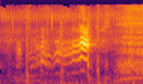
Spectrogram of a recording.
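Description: A cat lets out a short, rising snarl-yowl as it leaps to attack a person, moderately loud, over a faint background with no speech.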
